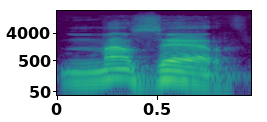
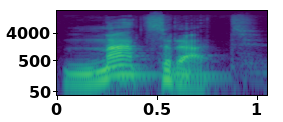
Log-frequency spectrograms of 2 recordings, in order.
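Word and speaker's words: נצרת: Dizemos em hebreu para Nazaré, Natzrat. Não se trata de Nazer, mas Natzrat.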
